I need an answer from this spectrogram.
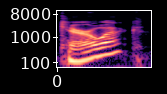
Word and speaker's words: Kerouac: the road again jake jack kerouac uh that's how you pronounce that yeah i don't i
